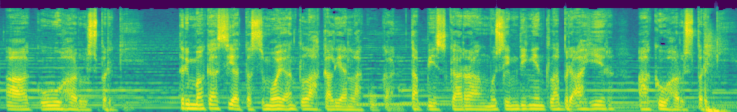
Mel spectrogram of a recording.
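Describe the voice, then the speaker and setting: A man plays a kindly storybook bear with a soft voice at a middle pitch. He speaks politely and pleadingly, with music playing behind him. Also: fairly even intonation, fairly quick, lightly acted. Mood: gentle, regretful. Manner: pleading, courteous. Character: gentle, polite talking bear, soft-spoken. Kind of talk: children's fairy tale character acting.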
